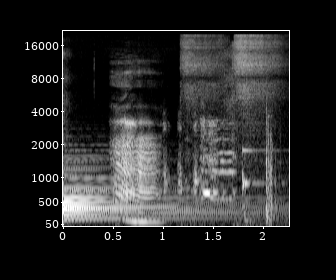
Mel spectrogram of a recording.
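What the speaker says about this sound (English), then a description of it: "The chicken fell in there." A Minecraft chicken gives a few short, soft clucks amid quiet game sounds, faint and isolated with no talking.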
